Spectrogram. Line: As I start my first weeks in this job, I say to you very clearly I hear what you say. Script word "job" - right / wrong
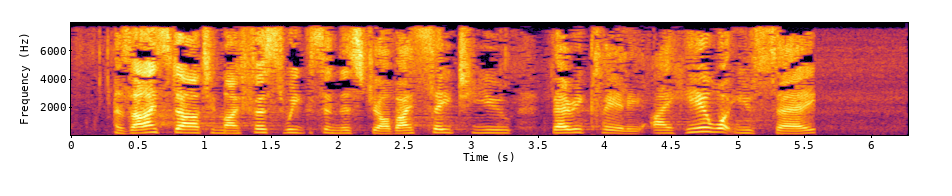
right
